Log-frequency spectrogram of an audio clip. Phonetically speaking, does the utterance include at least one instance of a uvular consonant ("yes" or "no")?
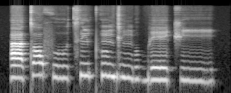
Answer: no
